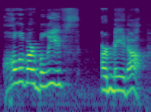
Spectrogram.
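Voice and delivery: ordinary talk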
